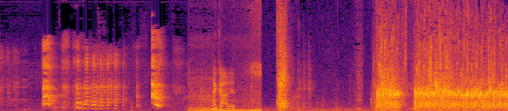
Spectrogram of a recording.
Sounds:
laughter
speech
music

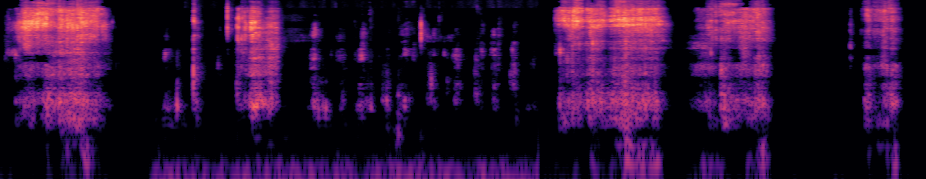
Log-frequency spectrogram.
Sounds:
people eating noodle

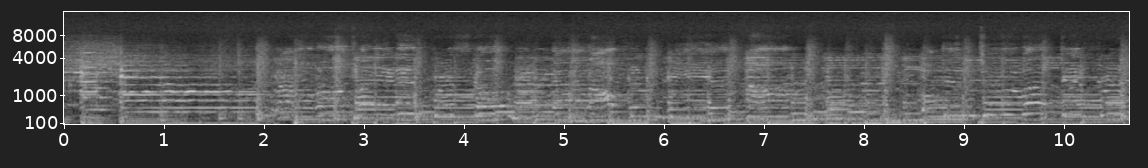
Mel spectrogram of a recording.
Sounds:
musical instrument
music

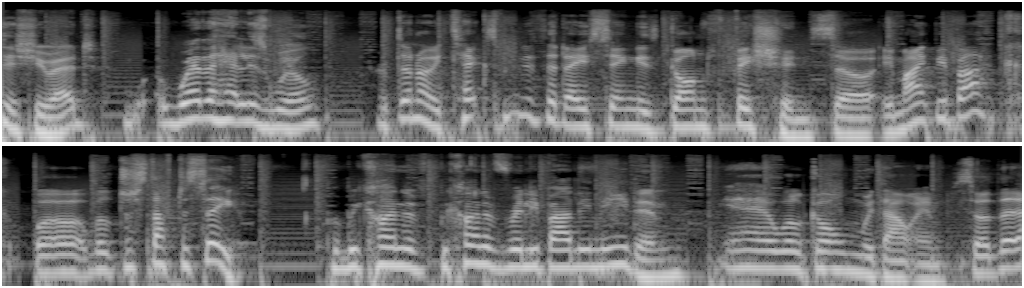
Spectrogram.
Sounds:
speech
music

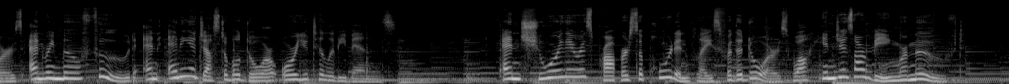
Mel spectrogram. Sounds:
speech
music

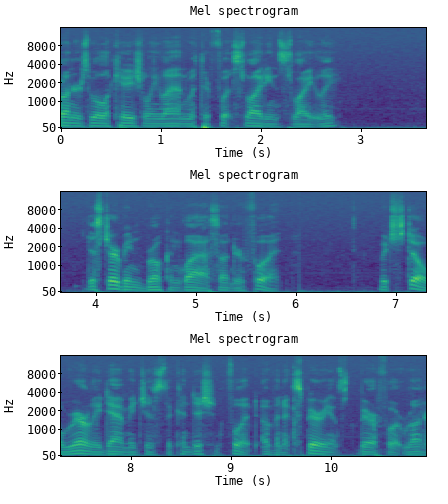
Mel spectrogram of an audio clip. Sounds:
speech

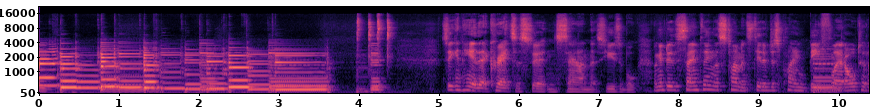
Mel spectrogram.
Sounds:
musical instrument
speech
guitar
music
electric guitar
plucked string instrument
inside a small room

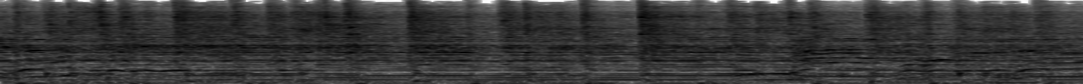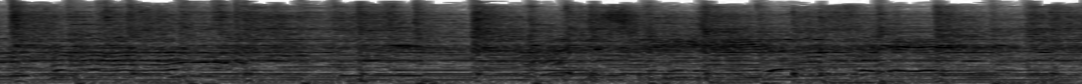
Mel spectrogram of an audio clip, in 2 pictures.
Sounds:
plucked string instrument
musical instrument
electric guitar
music
guitar
strum

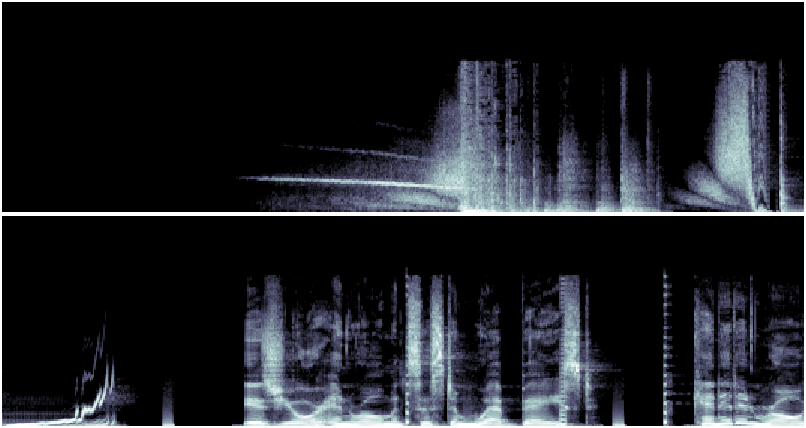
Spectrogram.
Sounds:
speech
sound effect

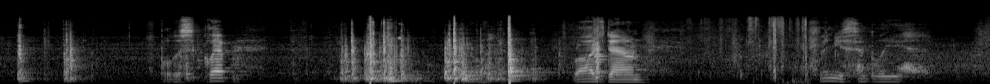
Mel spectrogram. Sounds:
speech

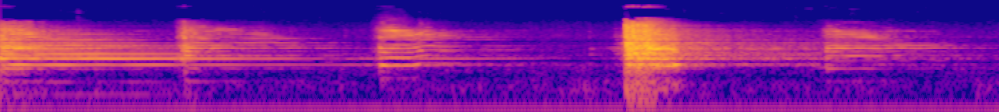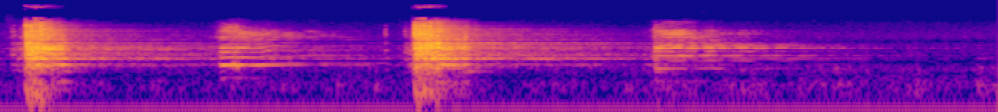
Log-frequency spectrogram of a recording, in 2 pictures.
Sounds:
music

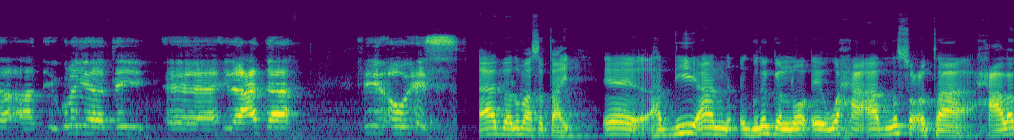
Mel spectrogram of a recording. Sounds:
speech

